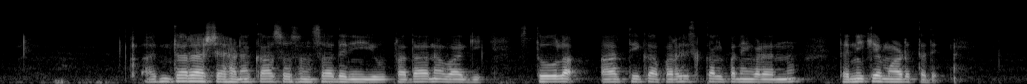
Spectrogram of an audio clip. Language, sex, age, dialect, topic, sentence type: Kannada, male, 25-30, Coastal/Dakshin, banking, statement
